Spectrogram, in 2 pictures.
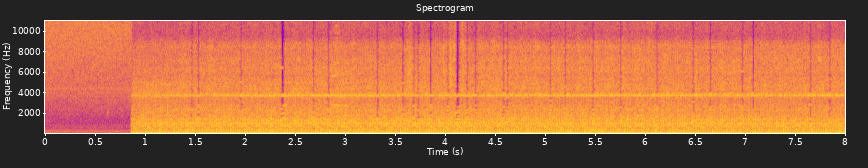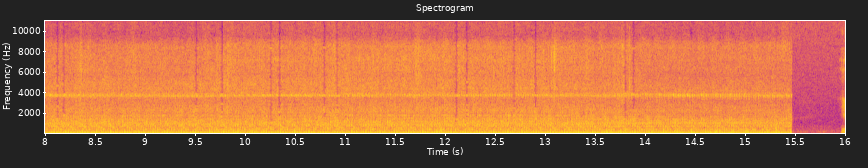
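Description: A boat engine running loudly and steadily. It starts about a second in and cuts off shortly before the end.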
